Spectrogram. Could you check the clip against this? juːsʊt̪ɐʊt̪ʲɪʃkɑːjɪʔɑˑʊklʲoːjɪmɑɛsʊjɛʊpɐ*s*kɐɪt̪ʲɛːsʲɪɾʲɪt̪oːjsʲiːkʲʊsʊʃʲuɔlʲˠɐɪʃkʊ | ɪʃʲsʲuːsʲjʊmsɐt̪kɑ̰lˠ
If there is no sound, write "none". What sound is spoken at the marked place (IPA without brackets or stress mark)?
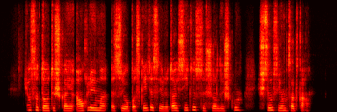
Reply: s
